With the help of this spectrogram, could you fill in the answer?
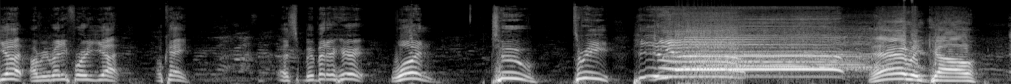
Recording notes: Live From Las Vegas! At a biker bar in Las Vegas.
